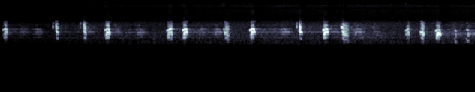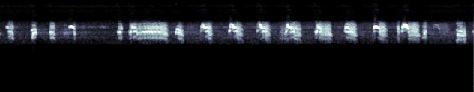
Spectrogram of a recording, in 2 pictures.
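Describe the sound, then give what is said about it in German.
A rock partridge calls in a long run of rapid, scratchy chattering notes that speed up and grow louder toward the end, heard clearly with no voices. “Genau, es ist das Steinhuhn.”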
